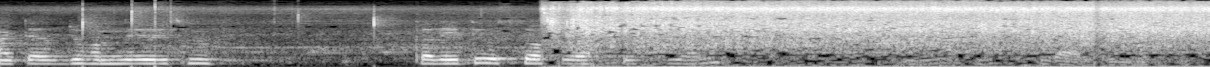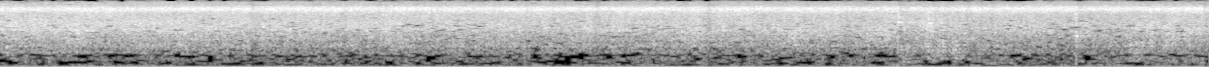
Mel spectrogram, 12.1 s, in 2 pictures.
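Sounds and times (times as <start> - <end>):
paste sizzling in hot oil: 2.7 - 12.0.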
